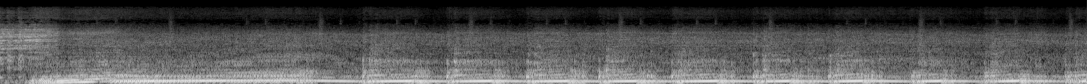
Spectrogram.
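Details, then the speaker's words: Nissan RB25 Neo with a high idle problem: engine flares on start, then idle hunts up and down about once a second; owner suspects an air leak, with the ECU likely cutting spark to pull it down; not confirmed. "So what you guys just saw would be me searching for the air leak that's on here, causing it to surge like that at idle. So it surges up, and then the ECU probably cuts spark to drop it back down, but then it surges back up again."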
